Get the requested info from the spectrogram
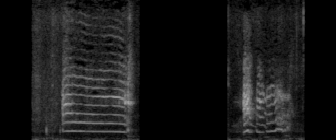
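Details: Neutered male pet Maine Coon indoors: a long level meow of about a second and a half, then after a pause a shorter, warbling, broken mew.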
